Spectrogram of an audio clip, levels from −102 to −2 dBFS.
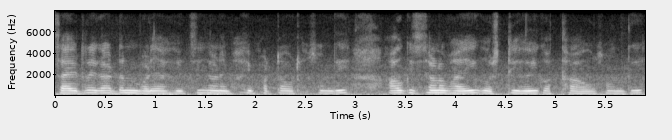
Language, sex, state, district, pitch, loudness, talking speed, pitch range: Odia, female, Odisha, Khordha, 215 Hz, -14 LUFS, 185 wpm, 210-225 Hz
